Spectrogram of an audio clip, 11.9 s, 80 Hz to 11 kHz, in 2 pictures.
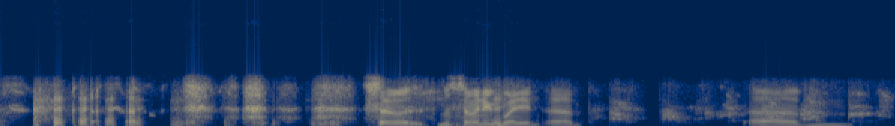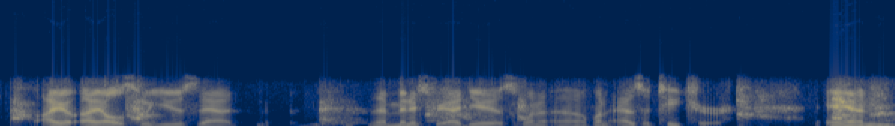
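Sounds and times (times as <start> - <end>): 
laughter: 0.0 - 3.8, 5.0 - 5.5, 8.5 - 9.5, 11.5 - 11.9
speech: 0.4 - 4.0, 5.0 - 11.9
dog barking in sharp yappy bursts: 4.0 - 7.1, 8.1 - 9.6.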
